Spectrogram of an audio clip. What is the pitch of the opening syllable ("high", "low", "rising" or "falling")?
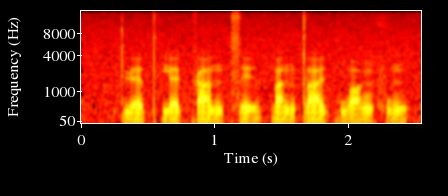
rising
